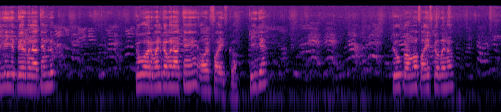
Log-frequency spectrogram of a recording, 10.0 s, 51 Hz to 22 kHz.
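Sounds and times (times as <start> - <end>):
faint children's voices: 0.0 - 10.0
teacher speaking: 0.0 - 10.0.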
